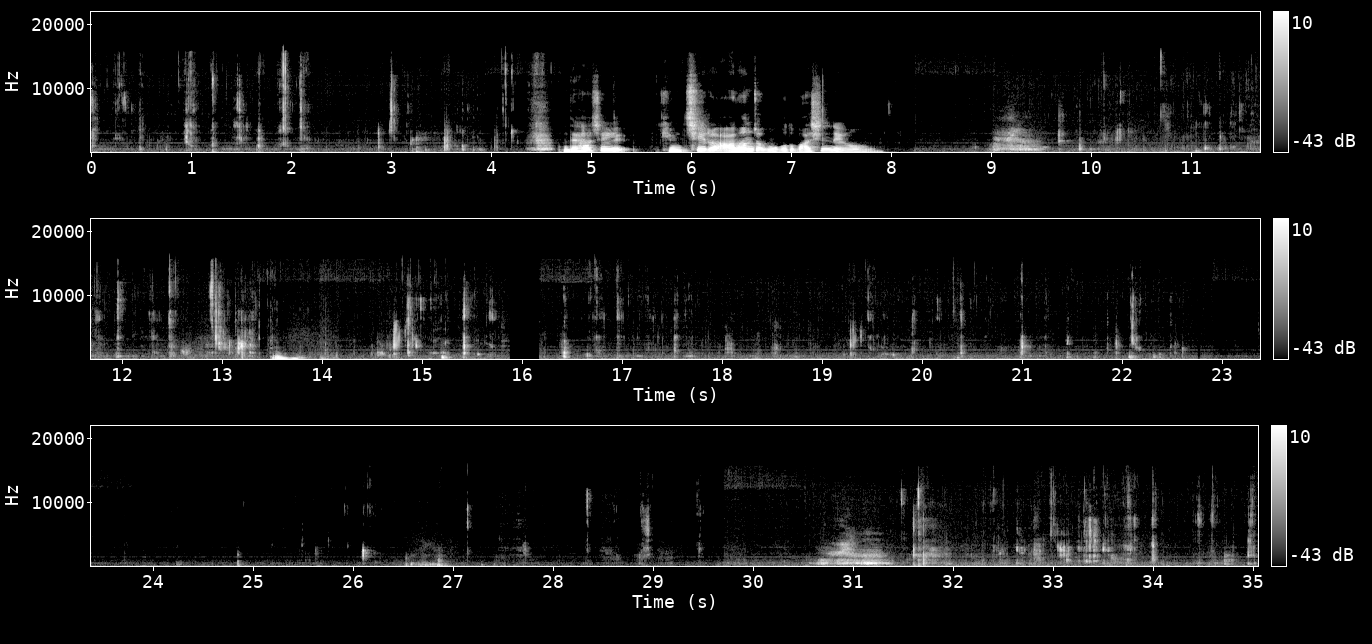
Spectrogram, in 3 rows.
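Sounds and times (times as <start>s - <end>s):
close chewing of noodles: 0.0s - 4.4s, 8.9s - 22.8s, 30.5s - 35.0s.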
